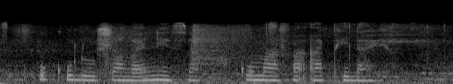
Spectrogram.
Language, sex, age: Xhosa, female, 26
